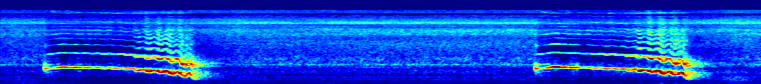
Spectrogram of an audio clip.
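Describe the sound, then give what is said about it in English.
Eastern screech owl calling with two separate whinny-like trills, each a quavering, harmonic-rich call that drops in pitch toward its end, separated by a long quiet gap with steady faint background hiss. “This is the sound that I'm most familiar with from the eastern screech owl.”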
